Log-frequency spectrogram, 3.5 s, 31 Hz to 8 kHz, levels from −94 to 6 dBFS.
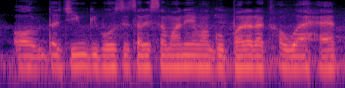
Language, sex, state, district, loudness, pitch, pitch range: Hindi, male, Bihar, Saharsa, -32 LUFS, 120 Hz, 115-120 Hz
